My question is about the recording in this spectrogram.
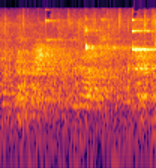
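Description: Futsal balls being kicked and bouncing on a wooden sports-hall floor, echoing in the large hall, with a high squeak from about a second in.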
